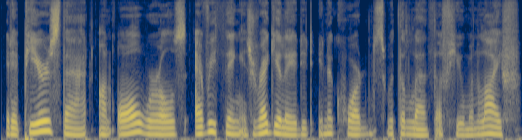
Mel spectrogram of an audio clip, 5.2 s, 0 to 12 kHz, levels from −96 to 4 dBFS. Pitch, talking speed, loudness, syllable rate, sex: 165 Hz, 195 wpm, -18 LUFS, 5.8 syllables/s, female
